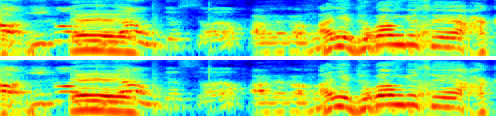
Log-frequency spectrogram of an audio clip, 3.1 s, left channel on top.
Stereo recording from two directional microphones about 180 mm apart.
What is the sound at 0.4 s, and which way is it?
Speech, 30° right (ahead or behind).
